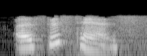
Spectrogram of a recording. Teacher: 重音放在第二个音节上，单词就读作 assistance 帮助援助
